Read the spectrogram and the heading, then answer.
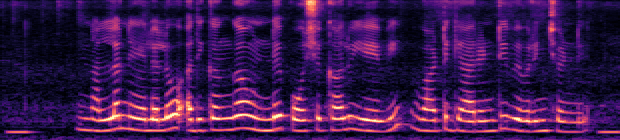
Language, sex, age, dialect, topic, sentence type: Telugu, female, 18-24, Utterandhra, agriculture, question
